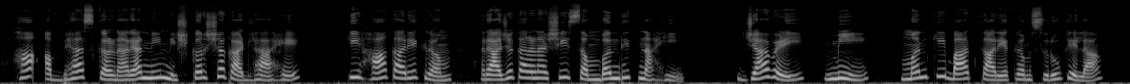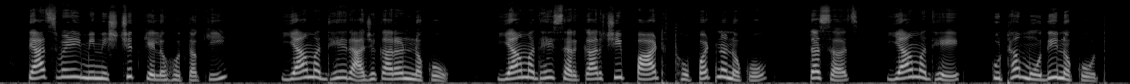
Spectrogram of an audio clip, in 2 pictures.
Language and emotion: Marathi, neutral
